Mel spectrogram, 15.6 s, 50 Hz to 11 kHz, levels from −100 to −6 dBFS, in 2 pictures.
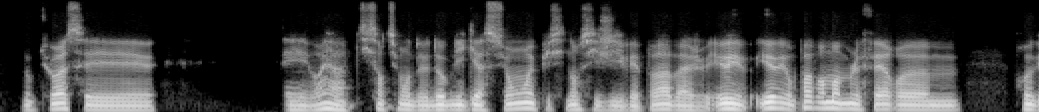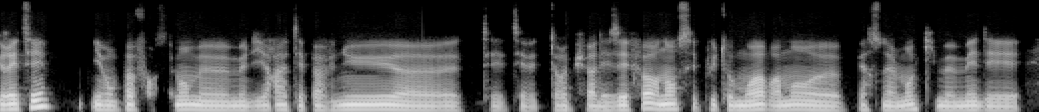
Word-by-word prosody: donc, 95 Hz, -2 st, -7 dB
tu -, -, -7 dB
vois? 120 Hz, -, +6 dB
C'est 90 Hz, -3 st, 0 dB, 1.0 s
et 95 Hz, -1 st, -2 dB
ouais, 105 Hz, +6 st, +1 dB
heu, 115 Hz, -, +3 dB
un 95 Hz, -, +2 dB
petit -, -, -12 dB
sentiment 105 Hz, -2 st, -1 dB
d' 95 Hz, -, -1 dB
d'obligation 100 Hz, +4 st, +2 dB
et -, -, +3 dB
puis -, -, -12 dB
sinon 100 Hz, -, -2 dB
si 100 Hz, -2 st, -5 dB
j'y 90 Hz, 0 st, -3 dB
vais 90 Hz, 0 st, -2 dB
pas, 105 Hz, +6 st, +2 dB
bah, 90 Hz, -2 st, +1 dB
je 85 Hz, -, -5 dB
vais -, -, -5 dB
et -, -, -2 dB, 0.2 s
eux -, -, -4 dB
et -, -, +2 dB
eux 130 Hz, -, +5 dB
ils -, -, +2 dB
vont 105 Hz, -, +1 dB
pas 140 Hz, +9 st, +1 dB
vraiment 125 Hz, -2 st, +4 dB
me 115 Hz, -, +3 dB
le 110 Hz, -, +2 dB
faire, 105 Hz, 0 st, 0 dB
hem, 95 Hz, -1 st, +1 dB, 0.4 s
regretter 110 Hz, +10 st, +2 dB, 0.3 s
ils 100 Hz, -, 0 dB
vont 95 Hz, -1 st, -2 dB
pas 100 Hz, +3 st, -1 dB
forcément 100 Hz, +2 st, -3 dB
me 95 Hz, -3 st, +1 dB
me 90 Hz, 0 st, 0 dB
dire: 90 Hz, +3 st, -4 dB
«Ah, 100 Hz, -, 0 dB
tu 95 Hz, -, -7 dB
es -, -, -4 dB
pas 90 Hz, -, -4 dB
venu 100 Hz, +3 st, +2 dB
heu, 90 Hz, -2 st, 0 dB
t 85 Hz, -2 st, -10 dB
t 80 Hz, -2 st, -9 dB
tu -, -, -8 dB
aurais 90 Hz, -, -2 dB
pu -, -, -10 dB
faire 90 Hz, -, -2 dB
des 85 Hz, +2 st, -2 dB
efforts» 110 Hz, +5 st, +2 dB
non, 110 Hz, +1 st, +3 dB
c'est -, -, -10 dB
plutôt 100 Hz, -2 st, -5 dB
moi 95 Hz, +3 st, +3 dB
vraiment, 95 Hz, 0 st, +1 dB
heu, 85 Hz, -2 st, -2 dB
personnellement, 90 Hz, +1 st, -2 dB
qui 105 Hz, -, -11 dB
me 85 Hz, -1 st, -1 dB
met 90 Hz, +2 st, +1 dB
des, 85 Hz, -1 st, -3 dB
95 Hz, 260 wpm, -23 LUFS, 90-105 Hz, 1.0 s, vois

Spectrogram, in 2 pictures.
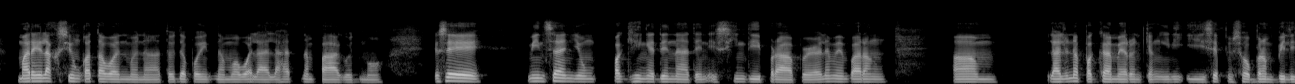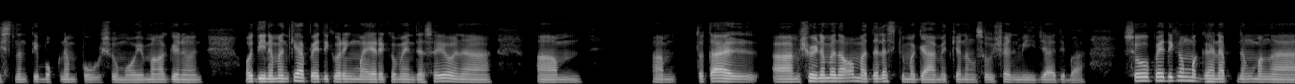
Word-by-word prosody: ma-relax 145 Hz, +1 st, +3 dB
'yong 140 Hz, -, 0 dB
katawan 125 Hz, -3 st, +1 dB
mo 115 Hz, -, -3 dB
na, 115 Hz, 0 st, -3 dB
to 120 Hz, 0 st, -5 dB
the 125 Hz, +1 st, 0 dB
point 120 Hz, 0 st, -3 dB
na 115 Hz, -, -4 dB
mawala 115 Hz, 0 st, -1 dB
lahat 115 Hz, +1 st, -4 dB
ng 120 Hz, -, -5 dB
pagod 110 Hz, -1 st, -1 dB
mo. 110 Hz, 0 st, -8 dB, 0.5 s
Kasi 145 Hz, -2 st, +6 dB, 0.5 s
minsan 145 Hz, 0 st, +2 dB
'yong 130 Hz, -1 st, -3 dB, 0.2 s
paghinga 130 Hz, 0 st, 0 dB
din 125 Hz, -1 st, -1 dB
natin 115 Hz, 0 st, -3 dB
is 120 Hz, -, -4 dB
hindi 125 Hz, -2 st, -3 dB
proper, 115 Hz, -1 st, 0 dB
alam 135 Hz, -, -2 dB
mo 135 Hz, -, -2 dB
'yong -, -, -20 dB
parang, 125 Hz, 0 st, +1 dB, 0.8 s
um, 120 Hz, -1 st, +1 dB, 0.5 s
lalo 125 Hz, 0 st, +3 dB
na 150 Hz, +1 st, +1 dB
'pagka 125 Hz, 0 st, +2 dB
meron 120 Hz, -1 st, -1 dB
kang 120 Hz, 0 st, -4 dB
iniisip 120 Hz, -1 st, -4 dB
yung -, -, -6 dB
sobrang 125 Hz, -1 st, 0 dB
bilis 120 Hz, -1 st, -2 dB
ng 120 Hz, -, -3 dB
tibok 115 Hz, -1 st, -5 dB
ng 120 Hz, -1 st, -2 dB
puso 110 Hz, +1 st, -6 dB
mo 110 Hz, 0 st, -3 dB
'yong 110 Hz, +1 st, -3 dB
mga 120 Hz, 0 st, 0 dB
gano'n. 110 Hz, 0 st, -3 dB, 0.5 s
O -, -, +4 dB
'di 140 Hz, 0 st, +5 dB
naman 135 Hz, 0 st, +3 dB
kaya 165 Hz, -2 st, +5 dB
puwede 130 Hz, -1 st, +2 dB
ko 135 Hz, -, 0 dB
ring 125 Hz, 0 st, +1 dB
mairekomenda 120 Hz, -1 st, 0 dB
sa'yo 140 Hz, +2 st, +2 dB
na, 115 Hz, -2 st, -1 dB, 0.5 s
um, 115 Hz, 0 st, -1 dB, 0.8 s
um, 115 Hz, -1 st, -3 dB, 0.2 s
total, 130 Hz, -1 st, +4 dB, 0.2 s
um, 130 Hz, 0 st, +4 dB
sure 150 Hz, +3 st, +5 dB
naman 150 Hz, 0 st, +5 dB
ako 160 Hz, +1 st, +2 dB
madalas 135 Hz, +2 st, +1 dB
gumagamit 115 Hz, -2 st, -1 dB
ka 120 Hz, -, -2 dB
ng 115 Hz, -1 st, -5 dB
social 115 Hz, 0 st, -3 dB
media 110 Hz, 0 st, -3 dB
'di -, -, -7 dB
ba. -, -, -7 dB, 0.4 s
So, 170 Hz, +1 st, +3 dB
puwede 175 Hz, 0 st, +4 dB
kang 180 Hz, -1 st, +2 dB
maghanap 135 Hz, -3 st, +1 dB
ng 130 Hz, -1 st, -4 dB
mga, 120 Hz, -1 st, 0 dB
120 Hz, 175 wpm, -25 LUFS, 115-135 Hz, 0.8 s, Kasi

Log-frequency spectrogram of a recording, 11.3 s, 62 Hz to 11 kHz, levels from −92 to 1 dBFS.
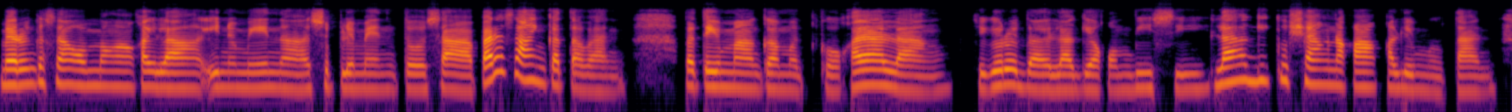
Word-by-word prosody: Meron 225 Hz, +1 st, +6 dB
kasi 240 Hz, -1 st, -1 dB
akong 215 Hz, -1 st, -1 dB
mga 210 Hz, -1 st, -3 dB
kailangang 190 Hz, -2 st, +1 dB
inumin 195 Hz, 0 st, -3 dB
na 190 Hz, -1 st, -3 dB
suplemento 185 Hz, -2 st, -4 dB
sa 180 Hz, -1 st, +3 dB
para 400 Hz, -, +8 dB
sa 375 Hz, -8 st, +5 dB
aking 265 Hz, -, -4 dB
katawan 180 Hz, -8 st, -4 dB, 0.4 s
pati 205 Hz, -1 st, +2 dB
mga 190 Hz, -1 st, 0 dB
gamot 180 Hz, -2 st, -4 dB
ko. 170 Hz, -2 st, -8 dB
Kaya 220 Hz, +4 st, +6 dB
lang 175 Hz, -3 st, -2 dB, 0.2 s
siguro 210 Hz, +3 st, -2 dB
dahil 175 Hz, -2 st, -2 dB
lagi 175 Hz, +1 st, -4 dB
akong 175 Hz, +1 st, -12 dB
busy, 185 Hz, -1 st, -8 dB
lagi 265 Hz, +3 st, +2 dB
ko 275 Hz, +1 st, -8 dB
siyang 230 Hz, -4 st, +2 dB
nakakalimutan. 180 Hz, -6 st, -2 dB
190 Hz, 150 wpm, -25 LUFS, 180-215 Hz, 0.4 s, para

